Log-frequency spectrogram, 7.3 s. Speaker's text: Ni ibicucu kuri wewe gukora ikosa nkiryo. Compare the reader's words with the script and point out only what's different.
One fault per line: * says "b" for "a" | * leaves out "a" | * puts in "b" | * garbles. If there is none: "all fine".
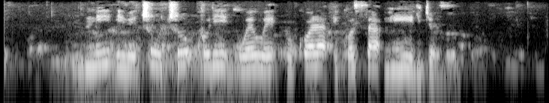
all fine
